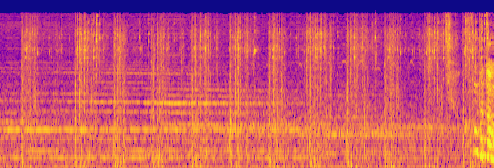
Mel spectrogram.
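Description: Galloping horse hooves in the video game Beyond Two Souls: a regular, repeating clip-clop of hoofbeats close by over game ambience, with someone talking over it and a brighter burst of sound at the end.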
